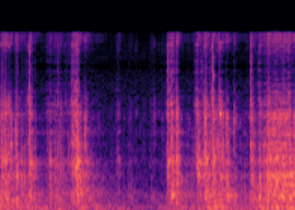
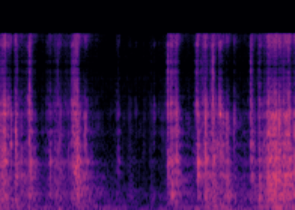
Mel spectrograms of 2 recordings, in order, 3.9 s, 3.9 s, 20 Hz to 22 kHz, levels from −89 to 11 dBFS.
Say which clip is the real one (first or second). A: first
